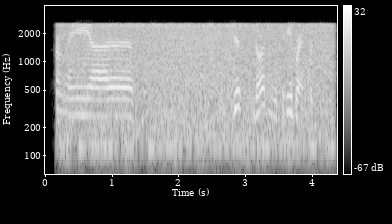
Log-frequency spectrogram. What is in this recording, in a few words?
122 925MHz, scanner radio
